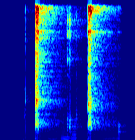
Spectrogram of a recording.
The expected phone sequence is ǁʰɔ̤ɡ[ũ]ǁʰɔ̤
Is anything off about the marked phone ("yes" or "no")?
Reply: yes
